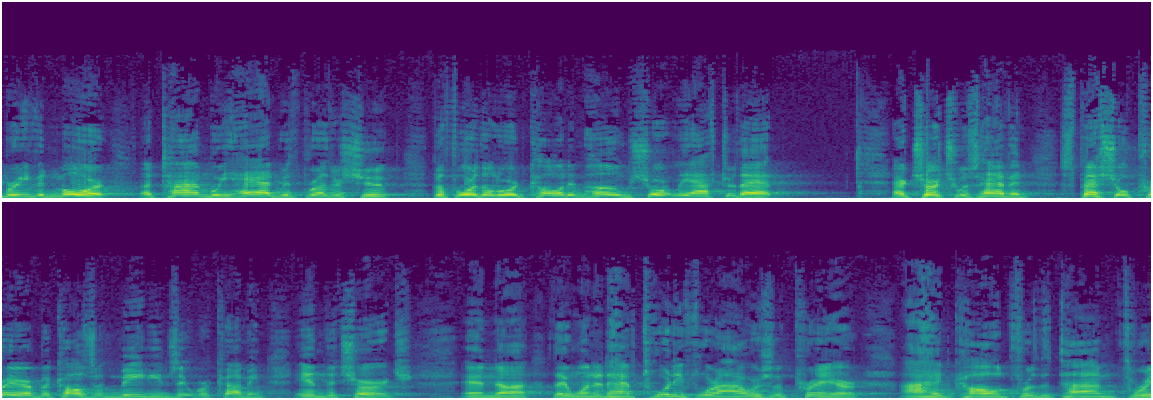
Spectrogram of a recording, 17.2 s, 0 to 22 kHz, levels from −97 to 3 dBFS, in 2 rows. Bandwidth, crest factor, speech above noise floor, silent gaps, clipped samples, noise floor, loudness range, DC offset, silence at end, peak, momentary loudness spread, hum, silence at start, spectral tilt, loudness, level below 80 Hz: 13 kHz; 18 dB; 34 dB; none; under 0.1%; -52 dBFS; 6 LU; under 0.1%; 0 s; 0 dBFS; 13 LU; none; 0 s; -5.5 dB/octave; -18 LUFS; -58 dBFS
